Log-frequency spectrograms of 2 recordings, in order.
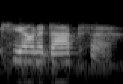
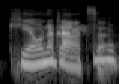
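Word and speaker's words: Chionodoxa: how do you say that Joanne I say Kiona DOA Kiona daa okay all together ladies Kiona DOA okay I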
